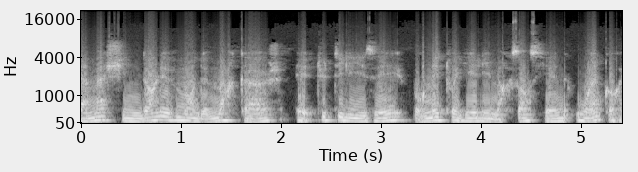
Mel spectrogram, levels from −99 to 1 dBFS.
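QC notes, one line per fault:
throughout, hard clipping: the speech is pushed about 18 dB beyond what the stage can pass, so roughly a fifth of the samples are sheared flat at the ceiling. Those squared-off peaks spray harmonics high up the spectrum, heard as harsh fuzz on every loud syllable.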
